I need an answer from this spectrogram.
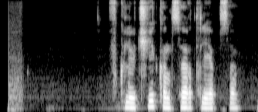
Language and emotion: Russian, neutral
